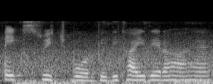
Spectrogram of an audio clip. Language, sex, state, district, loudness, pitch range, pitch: Hindi, male, Punjab, Pathankot, -15 LUFS, 190-205 Hz, 200 Hz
